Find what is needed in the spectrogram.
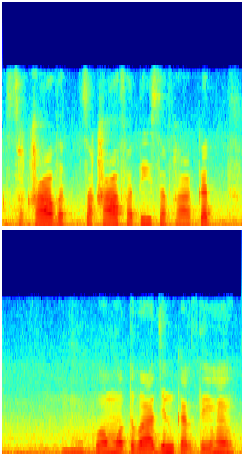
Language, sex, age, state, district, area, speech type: Urdu, female, 30-45, Delhi, New Delhi, urban, spontaneous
